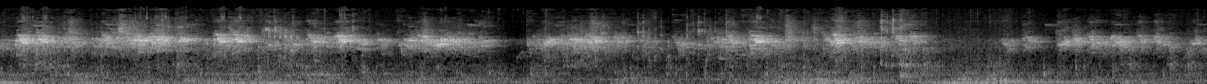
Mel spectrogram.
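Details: Pet budgerigars chattering loudly in bursts of scratchy warbled notes and chirps, separated by short pauses of a second or less.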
